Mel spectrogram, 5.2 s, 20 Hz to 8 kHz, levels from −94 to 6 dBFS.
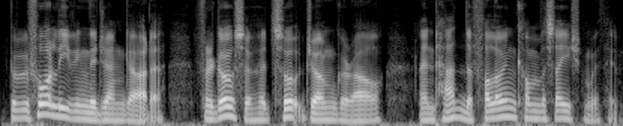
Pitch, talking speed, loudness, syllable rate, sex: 130 Hz, 195 wpm, -18 LUFS, 6.7 syllables/s, male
